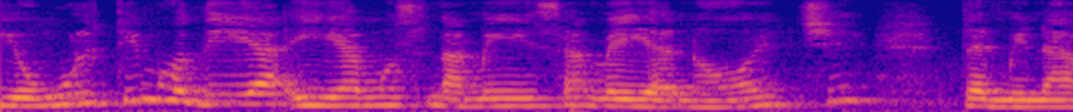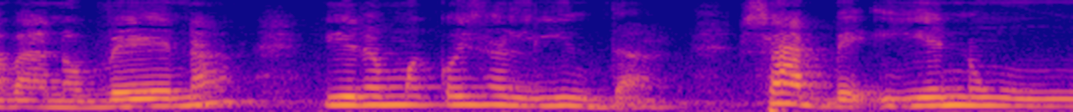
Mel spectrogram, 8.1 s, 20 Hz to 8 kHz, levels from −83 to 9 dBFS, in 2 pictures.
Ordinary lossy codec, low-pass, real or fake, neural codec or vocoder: none; none; real; none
